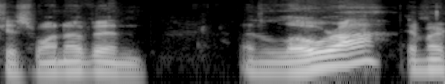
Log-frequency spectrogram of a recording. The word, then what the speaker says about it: LoRa: of yo link is one of them and lora am i pronouncing that right yeah laura yeah so so laura is a technology it's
